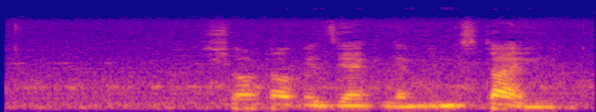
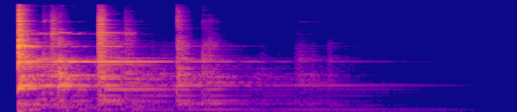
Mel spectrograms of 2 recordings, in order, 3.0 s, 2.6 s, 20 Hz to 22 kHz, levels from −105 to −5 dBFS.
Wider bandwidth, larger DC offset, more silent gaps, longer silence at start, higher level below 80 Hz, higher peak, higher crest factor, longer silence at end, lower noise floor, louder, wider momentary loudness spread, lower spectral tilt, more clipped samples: second, 10 kHz vs 18 kHz; neither; neither; about the same, 0.15 s vs 0.1 s; about the same, -68 dBFS vs -72 dBFS; about the same, -8 dBFS vs -6 dBFS; second, 18 dB vs 30 dB; second, 0.1 s vs 1.45 s; second, -48 dBFS vs under -90 dBFS; first, -25 LUFS vs -29 LUFS; second, 11 LU vs 22 LU; first, -7 dB/octave vs 3 dB/octave; neither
